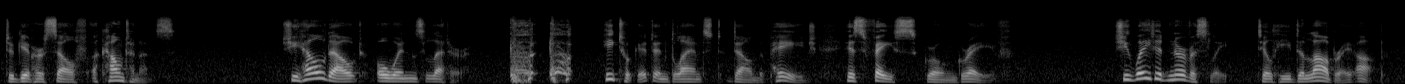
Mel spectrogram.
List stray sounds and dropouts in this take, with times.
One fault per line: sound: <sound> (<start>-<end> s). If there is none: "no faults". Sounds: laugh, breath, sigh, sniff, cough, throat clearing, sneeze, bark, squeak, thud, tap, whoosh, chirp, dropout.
sound: cough (5.1-5.7 s)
